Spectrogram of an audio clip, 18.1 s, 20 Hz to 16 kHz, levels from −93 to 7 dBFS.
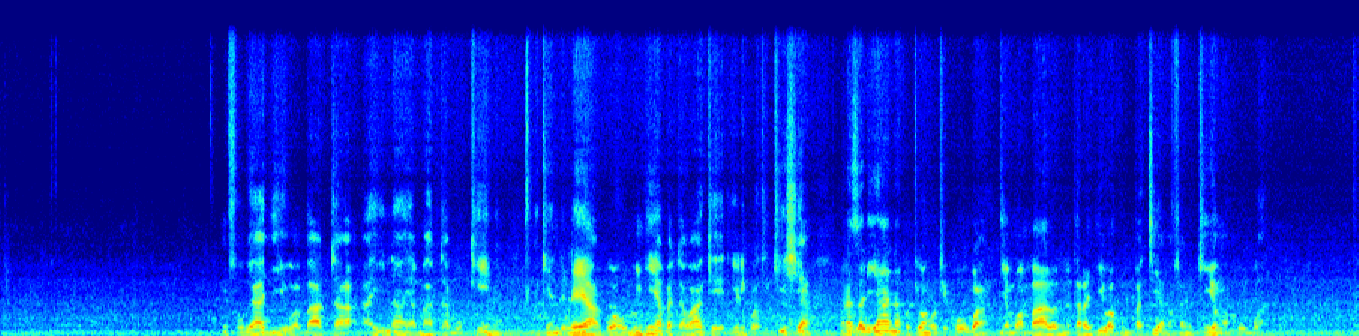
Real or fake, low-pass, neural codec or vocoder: fake; 14.4 kHz; autoencoder, 48 kHz, 128 numbers a frame, DAC-VAE, trained on Japanese speech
